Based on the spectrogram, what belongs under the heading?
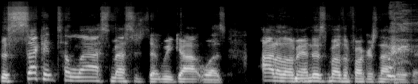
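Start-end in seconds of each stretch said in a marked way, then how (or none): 2.6-4.2 put-on annoyed, irritated announcer voice. Retelling a later train announcement about somebody on the tracks: imitating an annoyed announcer. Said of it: "just real annoyed".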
